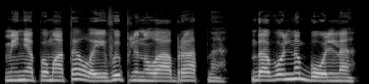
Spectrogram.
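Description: A woman voicing a gentle, sincere young prince in an audiobook fairy tale. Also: fairly low pitch, a little fast, clean tone, dry recording, clean studio sound, lightly acted. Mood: wry.

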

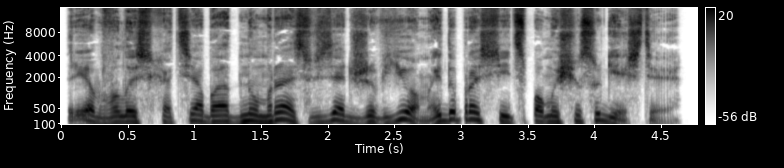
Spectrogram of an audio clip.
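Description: A man reading a first-person audiobook story in a steady, measured way. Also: medium pitch, breathy edge, no echo, studio quality. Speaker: audiobook narrator. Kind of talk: first-person scripted narration.

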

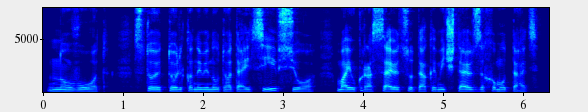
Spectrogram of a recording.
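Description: A woman's voice: little pitch movement, normal speed, close to an everyday voice. A woman voicing a confident, protective young man who speaks dryly and firmly. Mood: teasing. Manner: dry, firm, low-voiced.

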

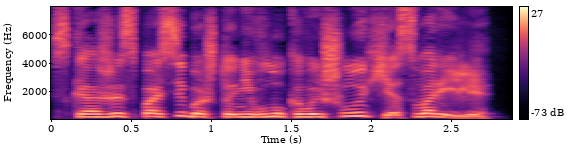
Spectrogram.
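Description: A man voicing a sharp-tongued woman, a village healer, who mocks and scolds in a brisk manner. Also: high voice, lively intonation, no echo, voice pushed up. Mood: scolding.

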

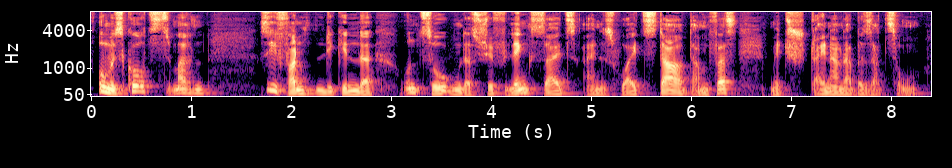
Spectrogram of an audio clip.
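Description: A man narrates a children's audiobook in a very low, husky voice. His pitch rises and falls a lot, and his delivery stays dry and wry. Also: measured pace. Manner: dry, wry storytelling with lively voiced dialogue. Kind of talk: audiobook reading of a children's novel.

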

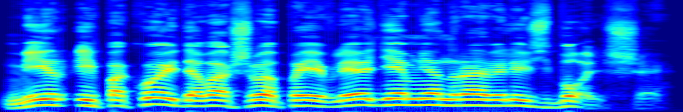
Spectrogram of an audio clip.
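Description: A man's voice: a little high, normal speed, clear, resonant tone, dry recording, lightly acted. Man playing wry tired stranger; dry recording. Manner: dry, sardonic. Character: weary sardonic male stranger soul.

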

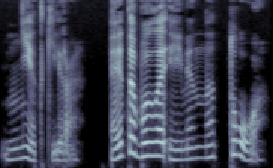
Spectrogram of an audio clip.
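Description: A woman's voice: no room sound, studio quality. A woman doing a wry, teasing man. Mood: dry, teasing. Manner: lowered, quieter, drawn-out delivery. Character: grown man, wry, teasing police officer. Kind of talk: audiobook character voicing.

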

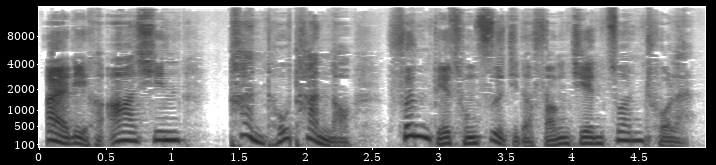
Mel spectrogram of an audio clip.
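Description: A man narrating a novel in an expressive, dramatic reading. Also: mid-range voice, normal speed, slightly rough. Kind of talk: storytelling reading.

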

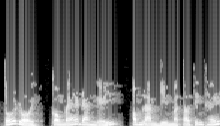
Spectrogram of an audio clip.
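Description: A man reading the lines of a long-suffering middle-aged mother who speaks slowly and pleads. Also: mid-range voice, a little hiss or hum, natural voice. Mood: tender. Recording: dull lo-fi audio.

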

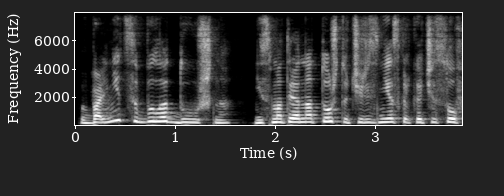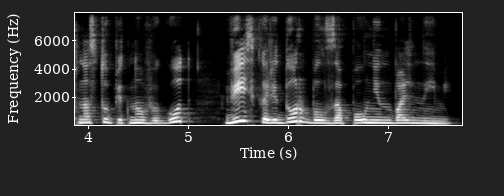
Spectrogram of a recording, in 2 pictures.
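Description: A woman reading a story aloud as narrator, in steady, even storytelling. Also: mid-range voice, moderate pace, hardly any pauses. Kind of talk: scripted audiobook narration.

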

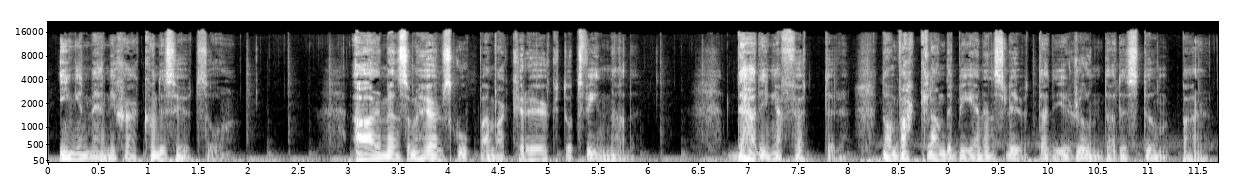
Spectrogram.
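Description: A man narrating a listener's horror story in a slow, hushed, brooding manner. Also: deep voice, vocal fry, breathy edge, soft background music.

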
